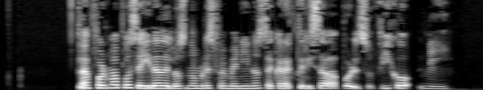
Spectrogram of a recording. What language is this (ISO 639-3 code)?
spa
